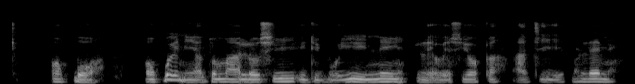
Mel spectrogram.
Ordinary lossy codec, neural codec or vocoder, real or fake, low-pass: none; codec, 16 kHz, 4 kbps, FunCodec, trained on Chinese and English, 50 frames a second; fake; 7.2 kHz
